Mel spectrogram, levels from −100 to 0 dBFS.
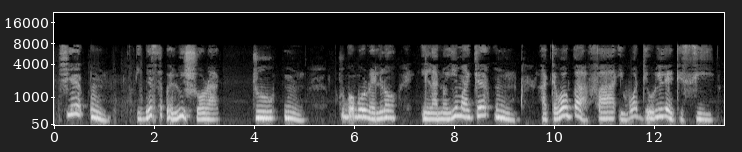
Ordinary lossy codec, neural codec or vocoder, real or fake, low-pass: AAC, 24 kbps; vocoder, 22.05 kHz, 80 mel bands, Vocos; fake; 9.9 kHz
